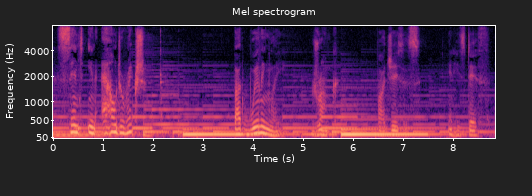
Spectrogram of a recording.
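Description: A man preaching a sermon in a measured, earnest manner with weighty pauses. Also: a little high. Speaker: preacher introducing scripture. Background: soft plucked guitar music.

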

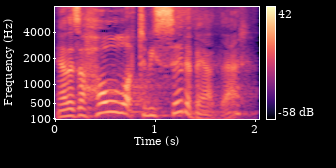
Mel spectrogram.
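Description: Man, slightly high-voiced preacher, measured and explanatory, recorded in a reverberant church hall. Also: huge pitch swings, vocal fry, dark tone. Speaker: preacher introducing a Bible reading. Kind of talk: informal sermon introduction to a congregation. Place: church hall before a congregation. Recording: echoey hall with long reverb.

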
